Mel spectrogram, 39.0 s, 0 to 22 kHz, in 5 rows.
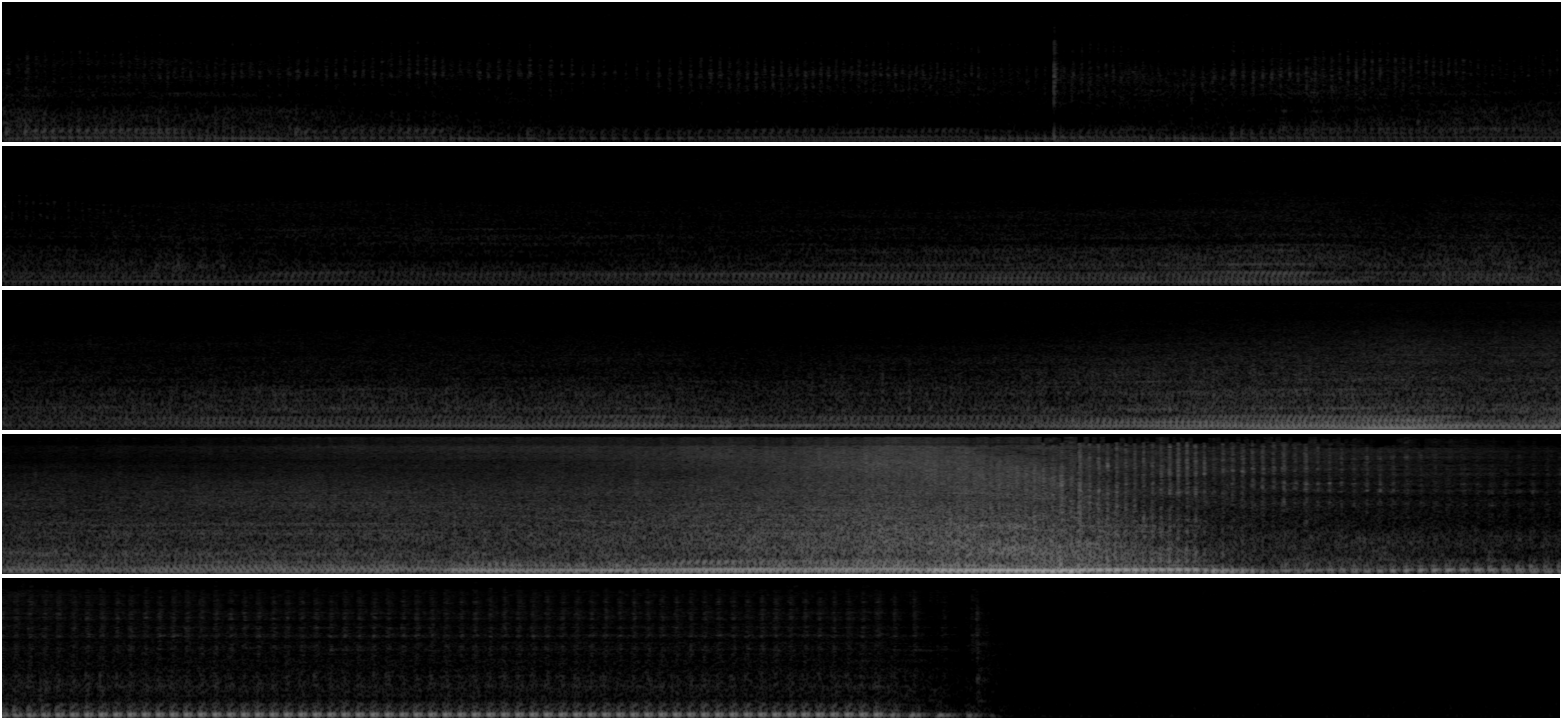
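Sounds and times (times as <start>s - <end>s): atv engine idling: 28.3s - 36.0s.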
